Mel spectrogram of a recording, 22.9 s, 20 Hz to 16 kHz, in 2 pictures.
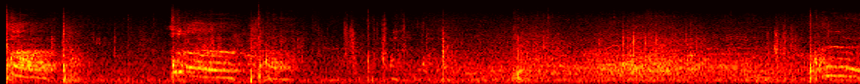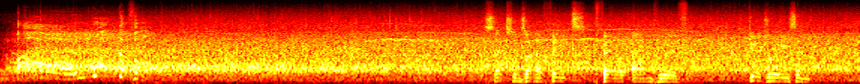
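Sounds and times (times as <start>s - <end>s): crowd shouting and cheering: 11.5s - 22.9s.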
